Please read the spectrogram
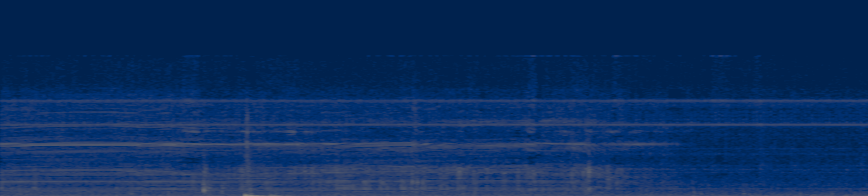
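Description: Small handheld electric nail file running with a steady buzzing hum, which stops about six seconds in. A soft thump about two and a half seconds in.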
